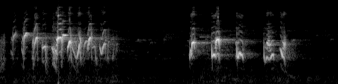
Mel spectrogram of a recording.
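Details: Streak-eared bulbul pair trading song in a duel, 30/10/2021, luring sound: a rapid chattering phrase, then after a gap three separate short, clipped notes.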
